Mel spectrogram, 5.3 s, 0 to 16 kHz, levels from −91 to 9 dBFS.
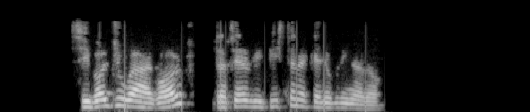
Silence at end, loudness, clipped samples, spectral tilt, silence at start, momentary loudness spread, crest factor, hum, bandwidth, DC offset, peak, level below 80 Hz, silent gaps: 1.5 s; -16 LUFS; under 0.1%; -5.5 dB/octave; 0.7 s; 12 LU; 16 dB; none; 8 kHz; under 0.1%; -2 dBFS; -54 dBFS; 2.00-2.12 s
